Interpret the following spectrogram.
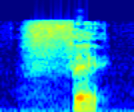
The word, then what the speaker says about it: fait: Il, masculin, and then elle, féminin, fait. Final T not pronounced.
